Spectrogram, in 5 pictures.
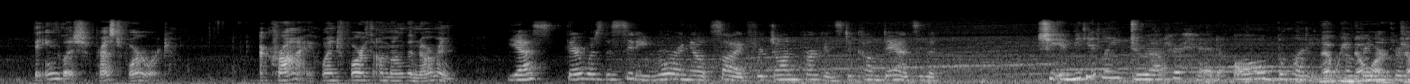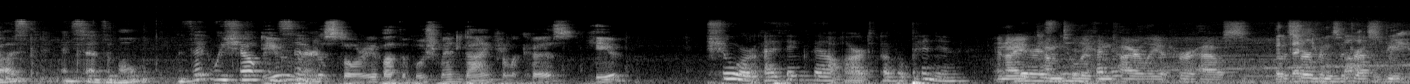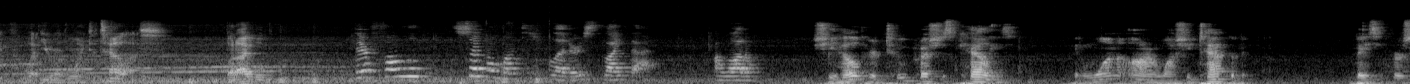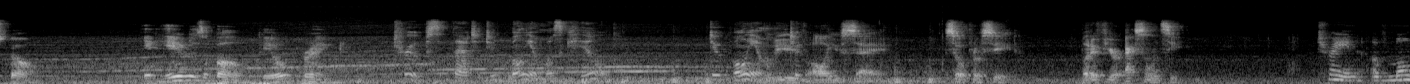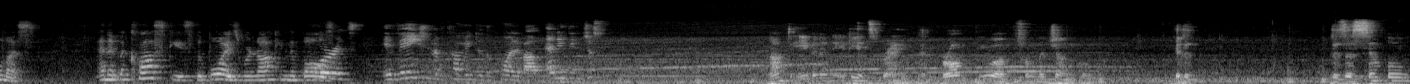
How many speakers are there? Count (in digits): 9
